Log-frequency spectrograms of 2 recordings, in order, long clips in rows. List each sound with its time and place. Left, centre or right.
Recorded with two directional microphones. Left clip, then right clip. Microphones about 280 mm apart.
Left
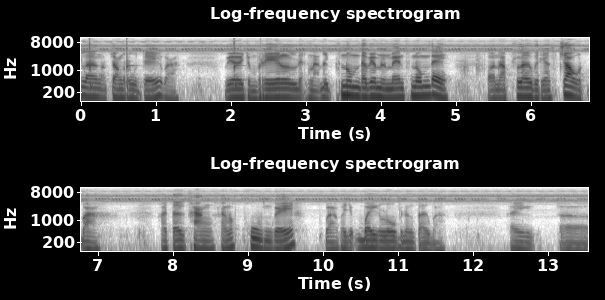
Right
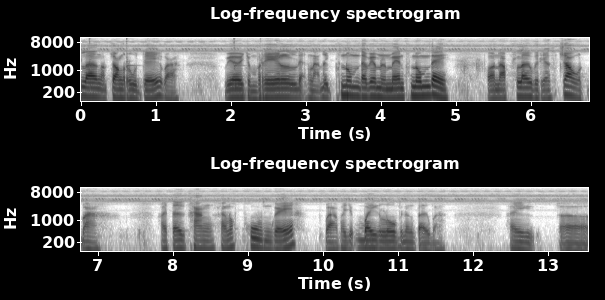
0.0 s speech: centre
5.4 s cricket: centre
9.3 s speech: centre
10.8 s cricket: right
12.5 s cricket: centre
